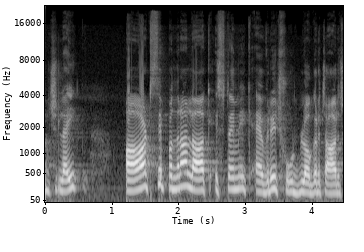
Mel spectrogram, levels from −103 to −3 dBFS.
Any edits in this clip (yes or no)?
no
